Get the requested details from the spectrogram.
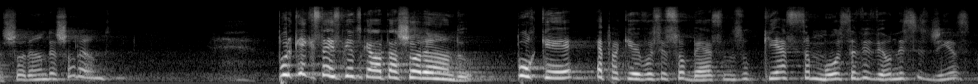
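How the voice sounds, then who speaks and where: High-voiced woman pastor preaching in a hall. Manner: emphatic preaching, swings from hushed to shouting. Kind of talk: sermon. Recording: long hall reverb.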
